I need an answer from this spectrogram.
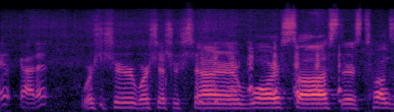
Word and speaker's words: Worcestershire: going to add just a couple splashes of Worcestershire sauce okay that's how you say it got it Worcestershire Worcestershire War sauce there's tons of ways to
